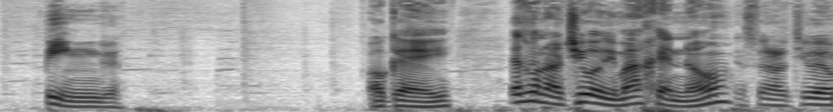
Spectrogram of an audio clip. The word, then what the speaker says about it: PNG: llaman por teléfono además los creadores del formato de archivo png si querían que se pronunciara ping ok es un archivo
